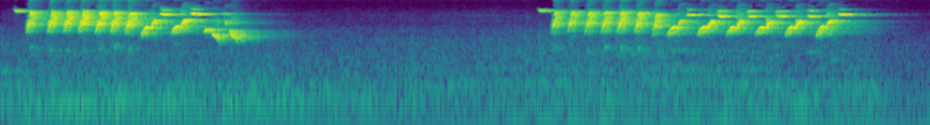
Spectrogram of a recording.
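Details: Two vigorous phrases of şakşaklı song from a European goldfinch lead bird in Turkey, each a quick, rhythmic run of bright chattering notes dropping lower at the end, separated by a two-second pause.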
